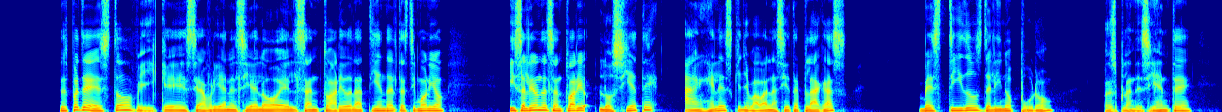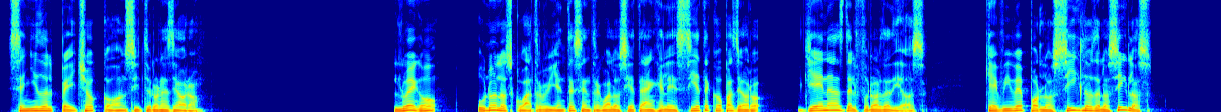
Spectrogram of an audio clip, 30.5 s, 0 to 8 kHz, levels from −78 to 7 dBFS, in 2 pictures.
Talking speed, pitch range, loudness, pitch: 135 wpm, 95-135 Hz, -16 LUFS, 115 Hz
